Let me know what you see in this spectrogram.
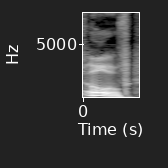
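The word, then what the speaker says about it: אוב: also the origin of the Hebrew word of OB but pronounced ove which is usually translated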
